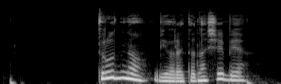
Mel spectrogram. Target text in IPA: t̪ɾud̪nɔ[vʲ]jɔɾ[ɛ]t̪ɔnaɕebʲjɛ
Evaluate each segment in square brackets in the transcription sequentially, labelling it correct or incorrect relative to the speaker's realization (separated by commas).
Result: incorrect, correct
